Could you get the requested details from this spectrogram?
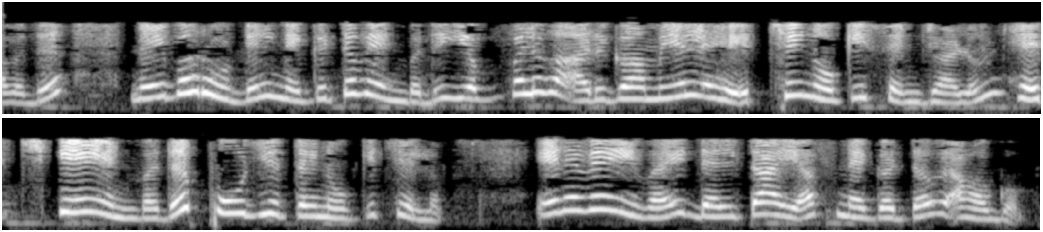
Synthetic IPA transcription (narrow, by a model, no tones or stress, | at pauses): ʋɐðɯ | nɐɪbɐɾoːɖɪlnɛɣɐʈːɪʋɛnbɐðɯɛʋːɐɭɐʋɯɐɾɯɣaːmɐjɪlhɛt͡ʃːɐɪnoːkisɛɲd͡ʒraːɭɯmhɛt͡ʃkeːɛnbɐðɯpuːd͡ʒɪjɐt̪ːɐɪnoːkit͡ʃːɛlːɯm | ɛnɐʋeːɪʋɐɪɖɛlʈaːjɛfnɛɡɐʈːɪʋaːɣɯ̰m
